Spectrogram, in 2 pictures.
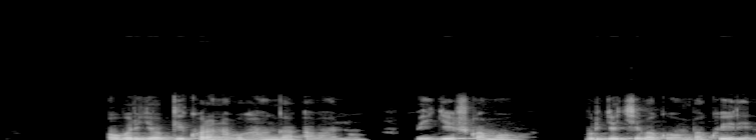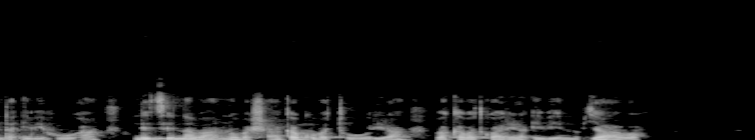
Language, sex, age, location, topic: Kinyarwanda, male, 36-49, Kigali, government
